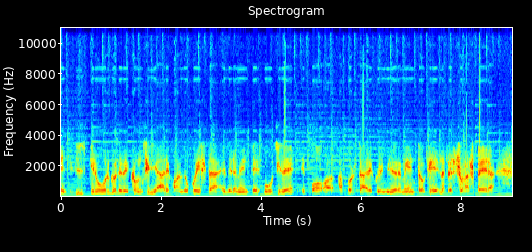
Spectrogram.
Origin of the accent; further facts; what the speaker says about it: Tuscany, Italy; io sono toscano, lavoro soprattutto in Toscana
